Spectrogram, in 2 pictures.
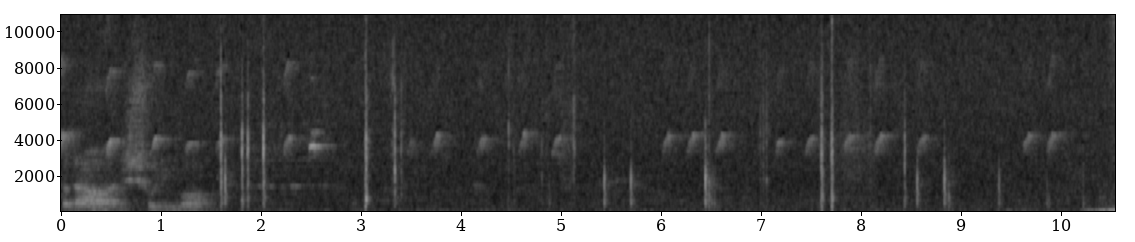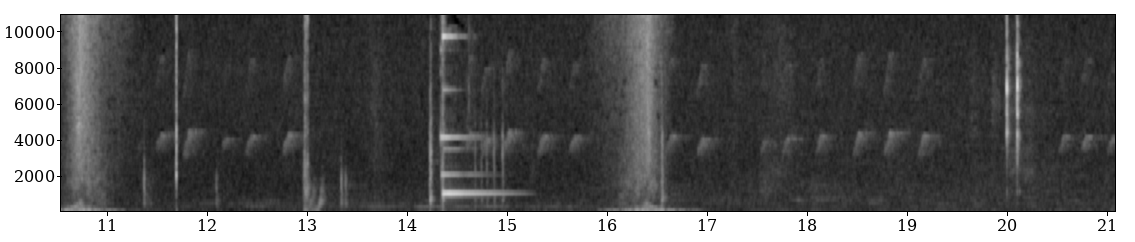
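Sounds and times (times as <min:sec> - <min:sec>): loud whoosh: 0:10.2 - 0:11.2, 0:15.9 - 0:17.0
bell-like ding: 0:14.4 - 0:15.3.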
